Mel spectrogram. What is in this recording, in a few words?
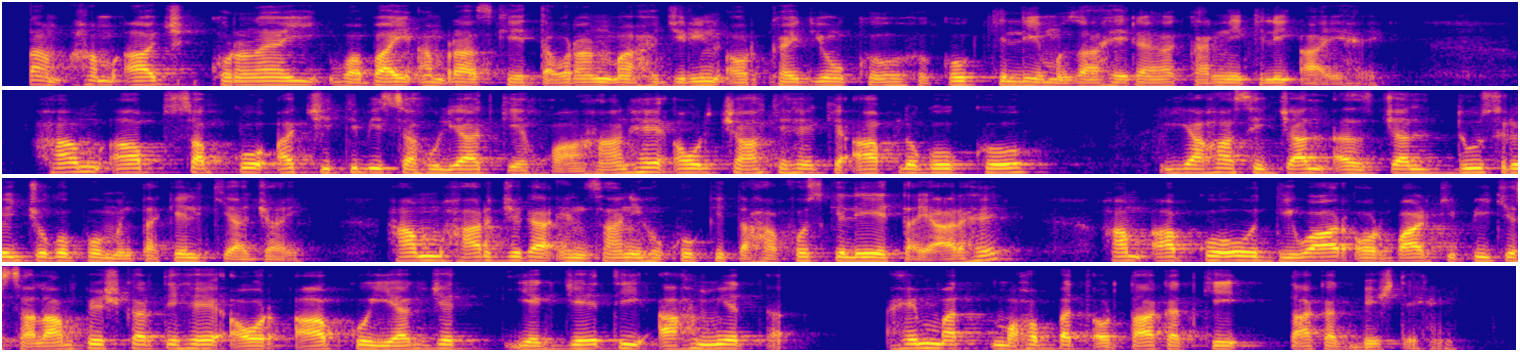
Urdu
